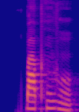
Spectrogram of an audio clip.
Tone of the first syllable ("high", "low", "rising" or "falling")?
high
